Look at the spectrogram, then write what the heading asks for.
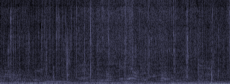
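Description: Mixed greens sizzle in a hot pot with a steady, dense crackling hiss and scattered sharp pops, moderately loud and close throughout.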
